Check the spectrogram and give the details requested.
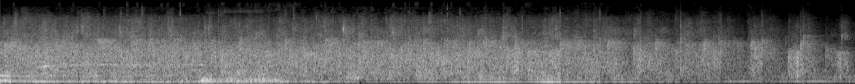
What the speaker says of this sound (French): Acclame d'abord le Seigneur.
